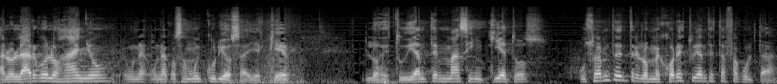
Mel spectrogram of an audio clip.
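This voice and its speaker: A man talks with a Chilean accent and lively intonation. His pace is fairly quick, with noticeable background noise. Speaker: moderator, economics professor. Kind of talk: panel discussion. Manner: halting.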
